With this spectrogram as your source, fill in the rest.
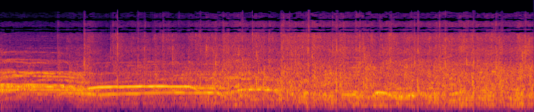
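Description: A crowd of young women cheers and whoops loudly in an echoing hall.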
